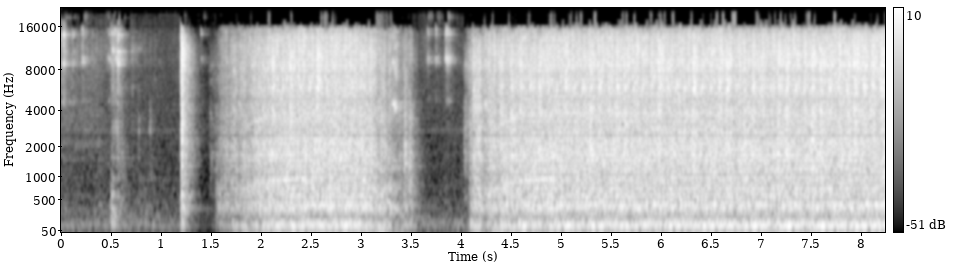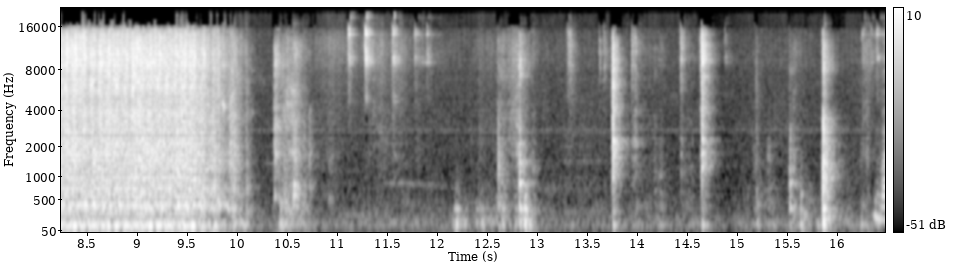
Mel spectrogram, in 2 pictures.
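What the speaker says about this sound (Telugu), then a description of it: "డబుల్ స్టిచ్ వేసుకోండి." Sewing machine double stitching the seam of a salwar pant with a half-inch allowance: two steady runs of a few seconds each, a short burst then a longer stretch, followed by scattered clicks and handling noises.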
